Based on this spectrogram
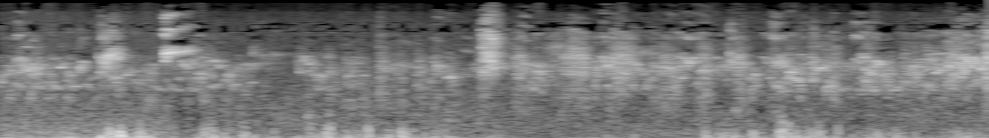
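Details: A golden-face violet clearwing budgerigar chatters with busy, scratchy warbles and chirps, punctuated by soft low thumps.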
